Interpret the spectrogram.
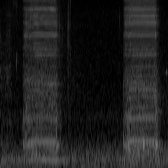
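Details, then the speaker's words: Ameda Finesse portable double electric breast pump, hospital-like, used by a first-time mom exclusively pumping for twins: two buzzing motor cycles about a third of a second each with hum between; louder than Spectra, quieter than Bellababy. "but it's a little bit louder than my spectra which isn't too bad because the fact that this is portable so I'm assuming the motor needs to be a bit stronger in case you have the batteries in so I'm assuming that's why it's so loud"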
